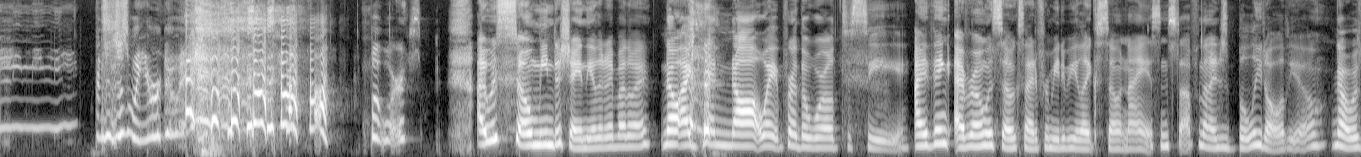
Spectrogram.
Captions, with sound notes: - De la ling ling. This is what you were doing. (both laughing) But worse. I was so mean to Shane the other day, by the way. - No, I cannot wait for the world to see. - I think everyone was so excited for me to be like so nice and stuff and then I just bullied all of you.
